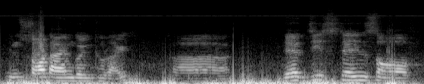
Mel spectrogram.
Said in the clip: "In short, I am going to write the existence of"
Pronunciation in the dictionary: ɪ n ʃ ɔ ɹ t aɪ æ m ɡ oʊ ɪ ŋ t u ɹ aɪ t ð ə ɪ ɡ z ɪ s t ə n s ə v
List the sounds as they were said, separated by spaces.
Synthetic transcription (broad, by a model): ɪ n s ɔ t aɪ m ɡ oʊ ɪ ŋ t u ɹ aɪ t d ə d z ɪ s t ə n s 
